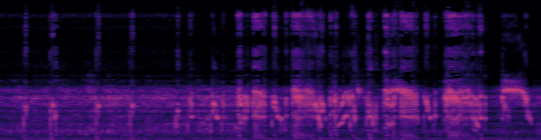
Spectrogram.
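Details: A swiftlet-house external lure recording: swiftlets twittering in dense, high, chattering bursts, many overlapping chirps and buzzy trills at an irregular pace, with no other clear sounds.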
